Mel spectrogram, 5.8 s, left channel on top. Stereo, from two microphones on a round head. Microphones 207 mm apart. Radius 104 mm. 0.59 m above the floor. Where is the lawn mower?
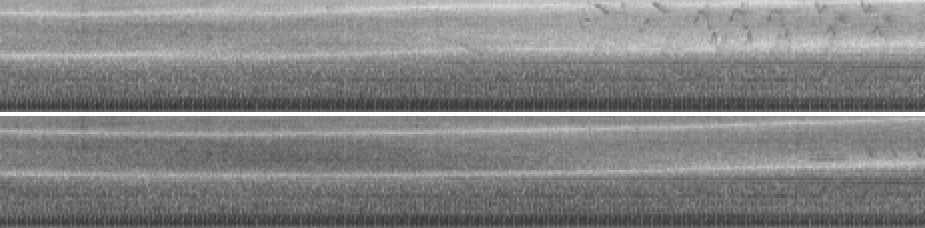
45° right (ahead or behind); by 5.8 s 65° right (ahead or behind).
